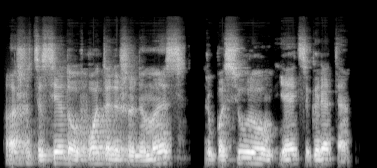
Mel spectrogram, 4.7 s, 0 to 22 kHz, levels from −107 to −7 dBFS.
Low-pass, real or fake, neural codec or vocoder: 14.4 kHz; real; none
